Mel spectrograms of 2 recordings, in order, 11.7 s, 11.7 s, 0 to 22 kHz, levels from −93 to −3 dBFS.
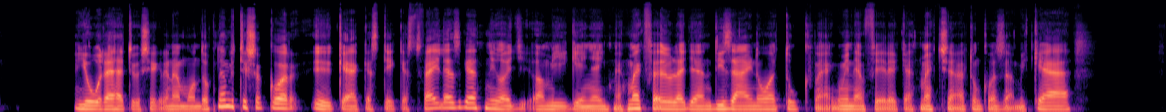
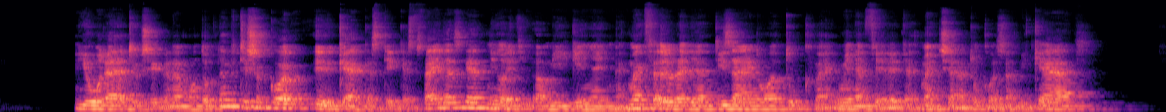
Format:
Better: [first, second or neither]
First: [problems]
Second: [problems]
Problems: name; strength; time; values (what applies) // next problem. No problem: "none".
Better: first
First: none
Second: off-mic speech; far // room echo; slight; dies away in 0.5 s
